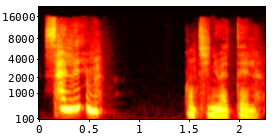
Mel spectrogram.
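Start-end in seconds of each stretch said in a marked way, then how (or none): 0.1-0.6 high, loud desperate shout; frightened, urgent yell; anguished call. A narrator's reading. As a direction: cry out his name in anguish. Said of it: "toute l'angoisse qu'elle éprouvait".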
